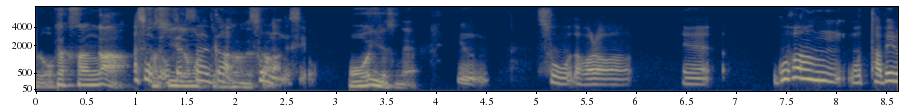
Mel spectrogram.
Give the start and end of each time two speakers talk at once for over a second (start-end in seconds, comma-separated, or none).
1.0-2.5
